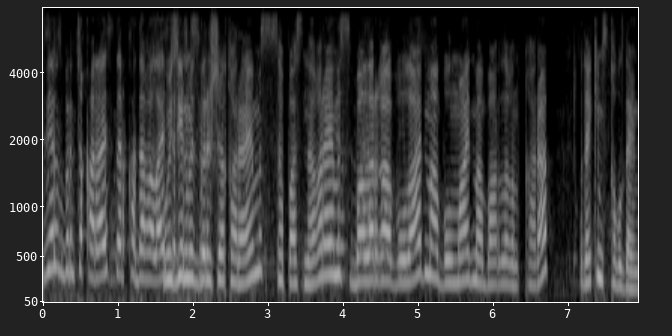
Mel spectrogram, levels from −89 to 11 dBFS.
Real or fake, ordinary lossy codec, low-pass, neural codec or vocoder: real; Opus, 16 kbps; 7.2 kHz; none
